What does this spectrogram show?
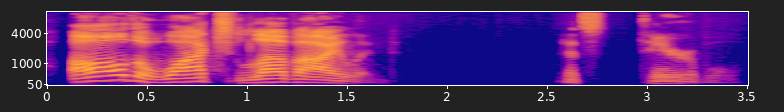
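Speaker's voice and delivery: normal talking voice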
